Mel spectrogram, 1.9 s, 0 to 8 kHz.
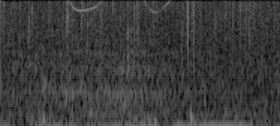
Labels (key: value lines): label: biophony, dolphin
recorder: SoundTrap 500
